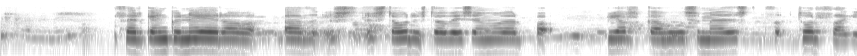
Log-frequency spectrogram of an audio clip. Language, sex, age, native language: Icelandic, male, 11, Icelandic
